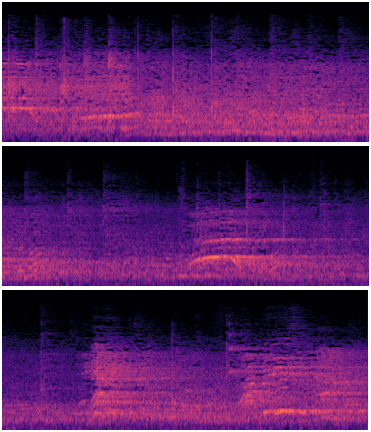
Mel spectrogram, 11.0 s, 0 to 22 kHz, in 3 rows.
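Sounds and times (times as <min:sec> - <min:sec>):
shoes squealing on court floor: 0:09.5 - 0:10.0.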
